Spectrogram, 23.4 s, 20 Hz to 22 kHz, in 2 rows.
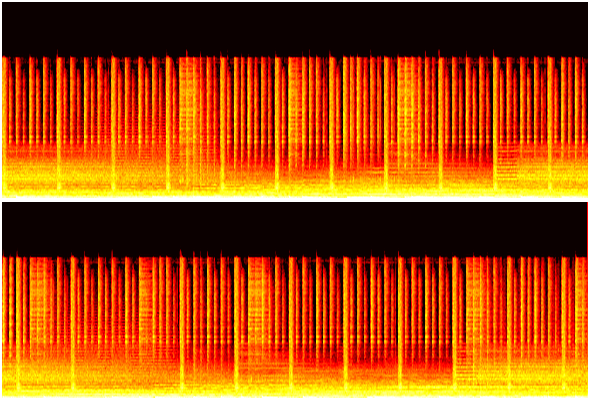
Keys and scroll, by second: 5.8 f, 8.0 l.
